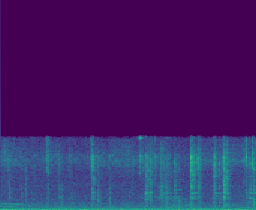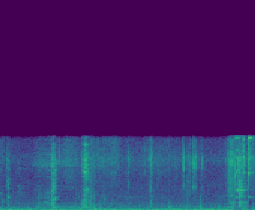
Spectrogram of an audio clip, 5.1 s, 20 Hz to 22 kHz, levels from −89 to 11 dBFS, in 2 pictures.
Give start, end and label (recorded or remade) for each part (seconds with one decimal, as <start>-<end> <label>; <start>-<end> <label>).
0.0-5.1 recorded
